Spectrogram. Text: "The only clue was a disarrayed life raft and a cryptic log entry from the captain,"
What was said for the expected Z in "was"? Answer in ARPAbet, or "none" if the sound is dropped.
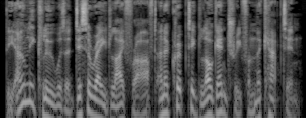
Z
